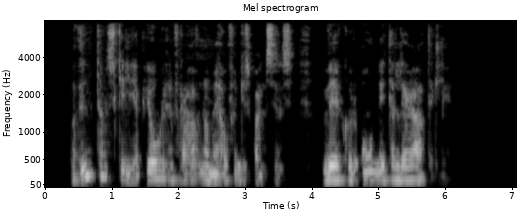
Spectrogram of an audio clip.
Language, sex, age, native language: Icelandic, male, 50-59, Icelandic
